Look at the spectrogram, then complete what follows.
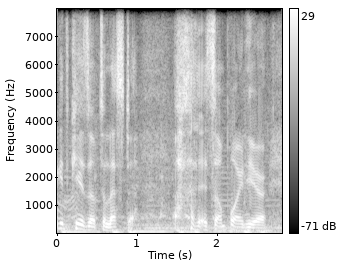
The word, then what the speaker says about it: Leicester: the kids up to Leicester at some point here. That's how the locals say it. There's more of a ta at the end.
